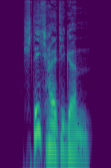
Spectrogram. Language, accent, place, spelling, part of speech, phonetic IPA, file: German, Germany, Berlin, stichhaltigem, adjective, [ˈʃtɪçˌhaltɪɡəm], De-stichhaltigem.ogg
- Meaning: strong dative masculine/neuter singular of stichhaltig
